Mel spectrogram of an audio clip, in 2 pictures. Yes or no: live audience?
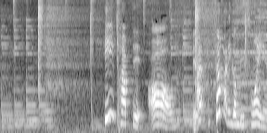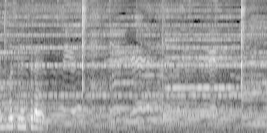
no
